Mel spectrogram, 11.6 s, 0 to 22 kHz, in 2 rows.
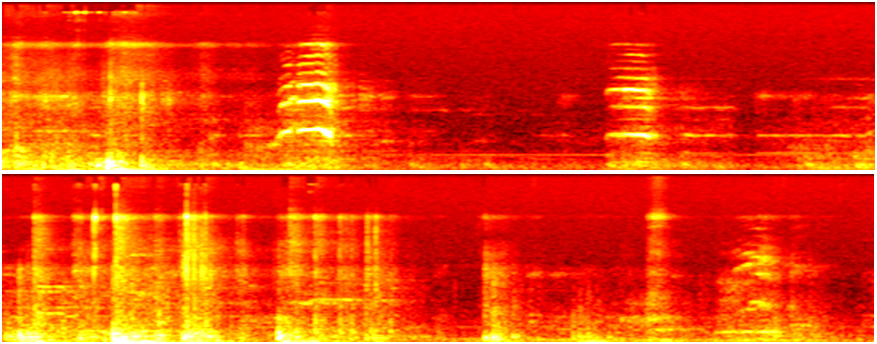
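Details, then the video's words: Tiny ten-year-old female cat in heat, weighing about 650–700 grams, calling quieter than usual; two short wavering, harmonic cries near the two- and four-second marks, with thumps and household rustling in between. "My 10 year old female cat in heat."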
